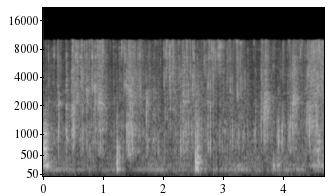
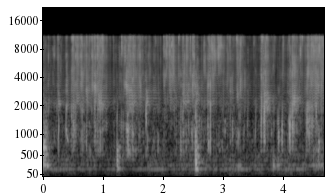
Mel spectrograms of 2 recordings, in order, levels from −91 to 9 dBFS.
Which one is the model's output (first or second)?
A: second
